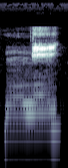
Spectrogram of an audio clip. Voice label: short voyels arabic alphabet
